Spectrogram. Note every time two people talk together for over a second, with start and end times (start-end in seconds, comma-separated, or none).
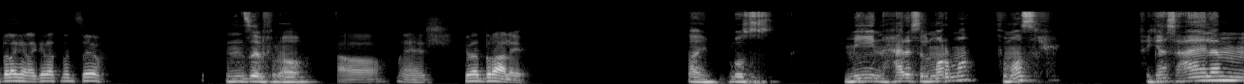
none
